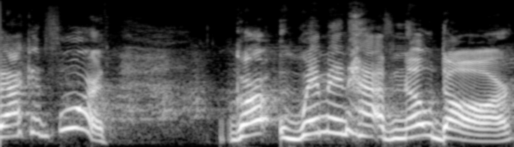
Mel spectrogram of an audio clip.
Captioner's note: audience laugh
